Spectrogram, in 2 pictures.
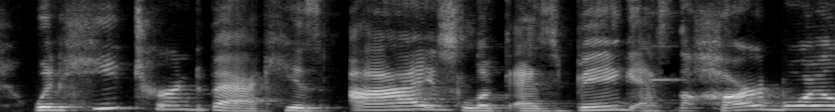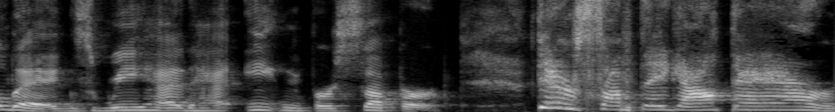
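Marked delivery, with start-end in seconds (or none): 6.9-8.4 high, urgent, secretive hiss. Narrator reads Andrew's line after he peeks through the window: hissed. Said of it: "he hissed".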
